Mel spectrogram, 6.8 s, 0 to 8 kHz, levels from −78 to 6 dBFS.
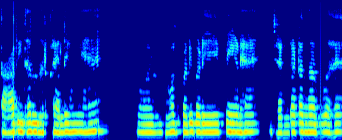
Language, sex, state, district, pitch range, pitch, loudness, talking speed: Hindi, female, Chhattisgarh, Balrampur, 175-185 Hz, 180 Hz, -26 LUFS, 130 wpm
